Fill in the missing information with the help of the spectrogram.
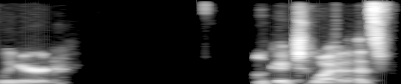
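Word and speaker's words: wyrd: is coming to mind the word is spelled w-y-r-d pronounced weird I'll get to why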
